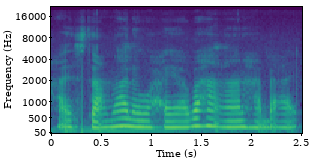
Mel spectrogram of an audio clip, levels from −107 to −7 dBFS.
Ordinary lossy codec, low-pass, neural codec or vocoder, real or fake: none; 19.8 kHz; none; real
